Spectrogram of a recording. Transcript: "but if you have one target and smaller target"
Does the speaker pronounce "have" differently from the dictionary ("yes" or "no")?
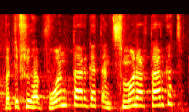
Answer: no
